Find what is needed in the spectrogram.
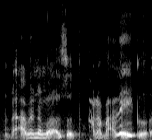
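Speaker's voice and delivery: very high, breathless whispered plea; whispered squeak. Acted. Gamer begging the game in a tiny whispered squeak. Pleading with game after dying.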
